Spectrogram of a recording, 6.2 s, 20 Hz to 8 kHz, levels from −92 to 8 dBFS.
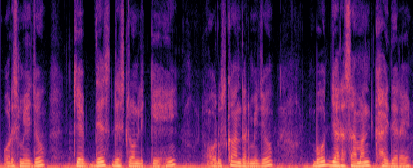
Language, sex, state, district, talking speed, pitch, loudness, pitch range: Hindi, male, Arunachal Pradesh, Longding, 195 wpm, 140 Hz, -15 LUFS, 105-150 Hz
